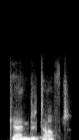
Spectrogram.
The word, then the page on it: candytuft: Indian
